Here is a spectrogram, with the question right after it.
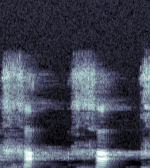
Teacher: q dan huruf Kaf tempat keluar dia di mana pangkal lidah lidah bagian paling belakang ya mendekati tenggorokan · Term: huruf q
